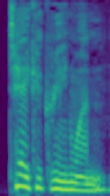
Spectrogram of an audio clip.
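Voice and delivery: ordinary delivery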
